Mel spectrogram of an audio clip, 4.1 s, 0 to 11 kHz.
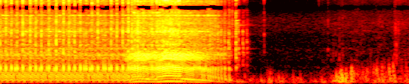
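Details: Weed Eater GTI 19 two-stroke string trimmer, about 33 years old, after carburetor rebuild with new metering diaphragm, fuel line and filters; fires on choke and runs strong, revs swelling and dropping briefly before cutting out, normal running.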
